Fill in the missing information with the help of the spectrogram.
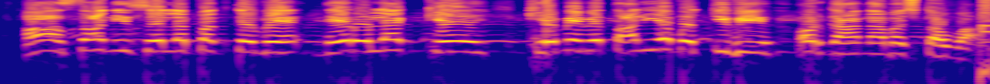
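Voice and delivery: high, loud roaring play-by-play; excited cricket commentary. Real, not acted. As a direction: call the six at the top of your voice. Live catch called at full pitch.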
